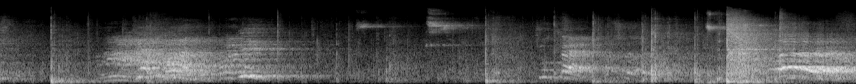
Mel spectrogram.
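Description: Players shouting to each other during indoor futsal play, with the ball's kicks and bounces knocking off the hard court floor in a reverberant sports hall. The shouting is loudest near the end.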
